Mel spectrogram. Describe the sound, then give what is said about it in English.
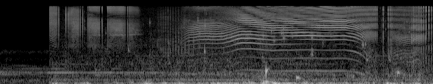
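Dolphins squeak in a researchers' recording: a wavering, high-pitched whistle with bright overtones lasts over a second, with sharp clicks before and after it, over a constant hiss. “Or at least making a lot of noises. Which she and her team would record. Wow, that's all dolphin squeaky?”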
